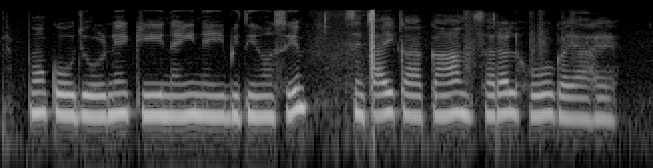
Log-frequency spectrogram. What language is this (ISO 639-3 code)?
hin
